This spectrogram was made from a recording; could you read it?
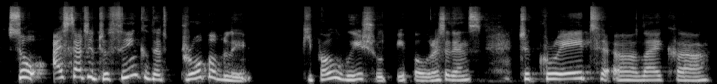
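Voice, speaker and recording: A woman's voice: a little high, a little slow. A woman from Russia with a Russian accent, hosting an interview and asking long, hesitant questions. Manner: hesitant, many fillers, laughs often. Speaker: podcast host.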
